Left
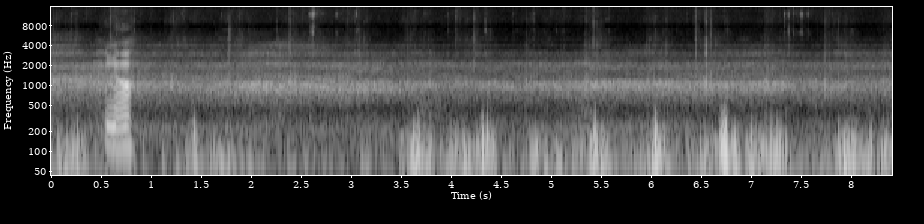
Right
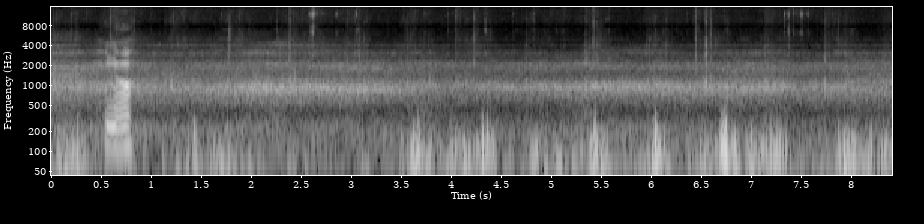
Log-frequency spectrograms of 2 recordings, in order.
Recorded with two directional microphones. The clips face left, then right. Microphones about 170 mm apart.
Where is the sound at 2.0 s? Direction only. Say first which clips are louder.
Right 3 dB; 35° right (ahead or behind).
